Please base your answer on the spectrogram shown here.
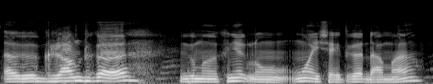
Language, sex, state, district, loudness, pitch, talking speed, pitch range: Wancho, male, Arunachal Pradesh, Longding, -12 LUFS, 135 Hz, 125 wpm, 125-155 Hz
